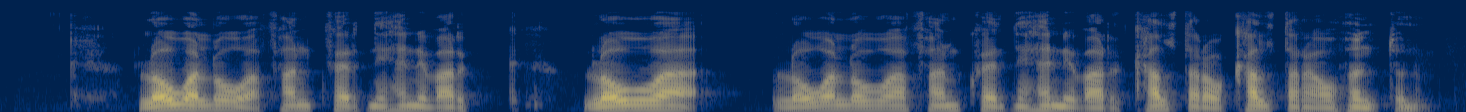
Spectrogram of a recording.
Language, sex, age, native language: Icelandic, male, 60-69, Icelandic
